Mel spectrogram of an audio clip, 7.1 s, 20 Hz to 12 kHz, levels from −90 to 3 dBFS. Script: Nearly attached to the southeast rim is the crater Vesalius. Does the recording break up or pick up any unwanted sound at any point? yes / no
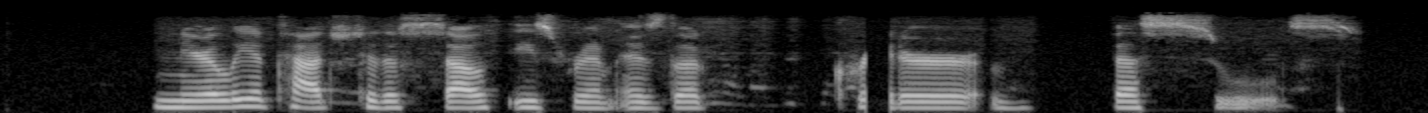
yes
